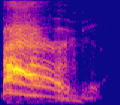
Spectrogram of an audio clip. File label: Male Satyr Death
